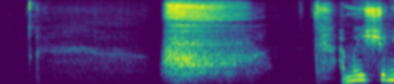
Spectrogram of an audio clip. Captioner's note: exhales deeply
